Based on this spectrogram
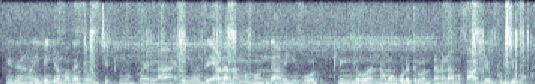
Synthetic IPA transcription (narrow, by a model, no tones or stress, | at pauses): ɪðɯnːɪʋɛŋɡɪɽɐmɐðãpɾɐʋɐnd͡ʒɪt͡ʃːɪʈːɯŋɡɐpoːjɪɾɐlãːɪ̰ʋɛŋɡɐʋɐnd̪ɯeːnaːnɐmːɐkːɯʋɐnd̪ɯɐʋɛŋɡɐpoːʈː | ɯɪŋɡenɐmːɐkuːɽɐt̪ːɯkʋɐnɾaːŋɡɐnːnɐmːɐkːaːʈːɪlɪjopʊɽɪt͡ʃːɯpːõ̰ː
